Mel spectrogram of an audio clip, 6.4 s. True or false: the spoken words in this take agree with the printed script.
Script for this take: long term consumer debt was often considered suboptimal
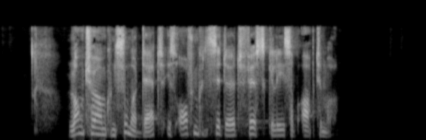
false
